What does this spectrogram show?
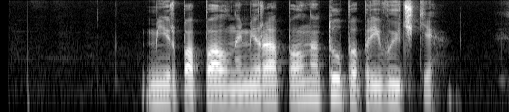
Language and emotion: Russian, neutral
